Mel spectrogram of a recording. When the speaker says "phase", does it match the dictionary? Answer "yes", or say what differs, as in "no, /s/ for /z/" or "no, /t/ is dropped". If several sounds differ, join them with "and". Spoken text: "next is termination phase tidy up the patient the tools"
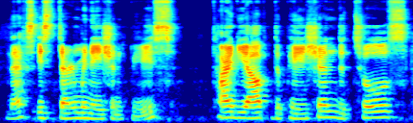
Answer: no, /p/ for /f/ and /s/ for /z/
